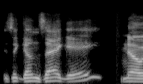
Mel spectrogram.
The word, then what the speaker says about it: Gonzaga: the nice entertainment uh you pronounce gonzaga with an a not an ah that's why we call ourselves the zags i'm confused i i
